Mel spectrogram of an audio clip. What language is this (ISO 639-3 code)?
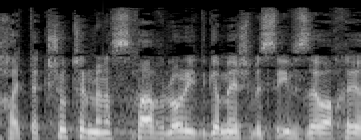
heb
